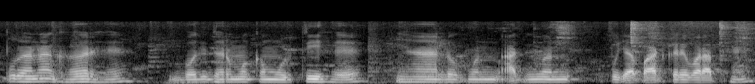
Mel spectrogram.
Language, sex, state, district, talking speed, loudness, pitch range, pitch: Hindi, male, Chhattisgarh, Balrampur, 145 wpm, -18 LUFS, 115-125 Hz, 115 Hz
